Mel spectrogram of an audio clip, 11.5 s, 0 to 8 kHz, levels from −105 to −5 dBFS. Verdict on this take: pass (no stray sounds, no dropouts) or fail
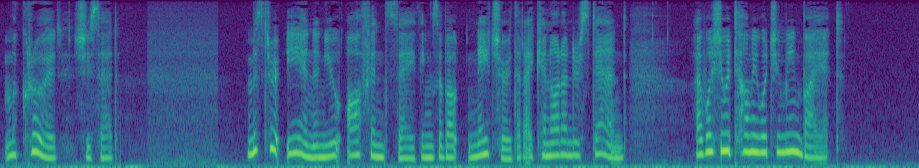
pass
